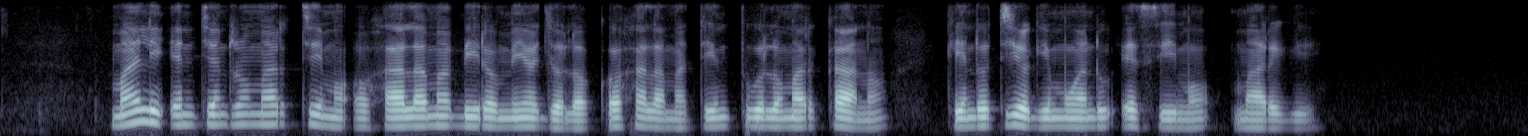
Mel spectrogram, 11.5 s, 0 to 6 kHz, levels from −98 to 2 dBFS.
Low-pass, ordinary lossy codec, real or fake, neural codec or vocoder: 5.4 kHz; Opus, 32 kbps; real; none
